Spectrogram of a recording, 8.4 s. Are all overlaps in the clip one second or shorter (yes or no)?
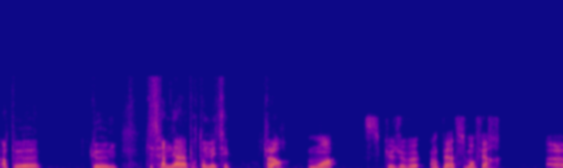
yes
